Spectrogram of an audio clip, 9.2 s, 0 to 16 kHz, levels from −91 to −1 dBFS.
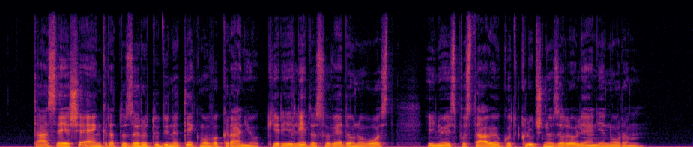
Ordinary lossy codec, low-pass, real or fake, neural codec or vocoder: none; 14.4 kHz; real; none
